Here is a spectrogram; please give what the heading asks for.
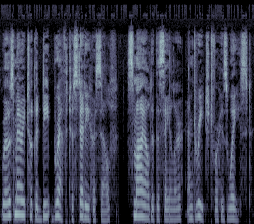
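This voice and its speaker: A woman's voice: mid-range voice, normal speed, no room sound, clean studio sound. A woman reading scripted story narration for an audio play in a dramatic storytelling style.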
